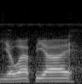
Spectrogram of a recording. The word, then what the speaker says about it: joepii: It's the philodendron joepii, or I think it's pronounced yoepii.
